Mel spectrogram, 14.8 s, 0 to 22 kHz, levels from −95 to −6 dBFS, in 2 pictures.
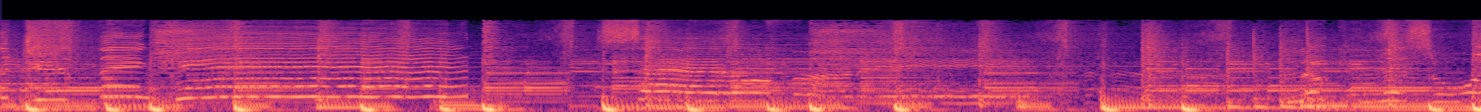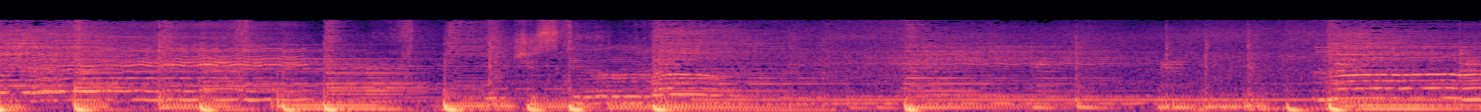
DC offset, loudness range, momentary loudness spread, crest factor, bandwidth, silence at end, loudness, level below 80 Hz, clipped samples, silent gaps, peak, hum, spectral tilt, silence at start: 0.1%; 4 LU; 9 LU; 18 dB; 11.5 kHz; 0 s; -25 LUFS; -28 dBFS; under 0.1%; none; -6 dBFS; none; -4.5 dB/octave; 0 s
